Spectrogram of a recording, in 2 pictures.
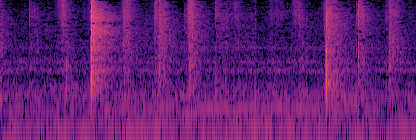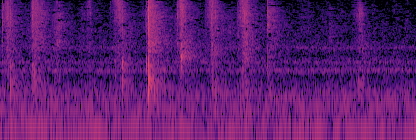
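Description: Tarot deck being shuffled by hand: a run of irregular card slaps and flicks, three of them louder than the rest, over a low steady hum.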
